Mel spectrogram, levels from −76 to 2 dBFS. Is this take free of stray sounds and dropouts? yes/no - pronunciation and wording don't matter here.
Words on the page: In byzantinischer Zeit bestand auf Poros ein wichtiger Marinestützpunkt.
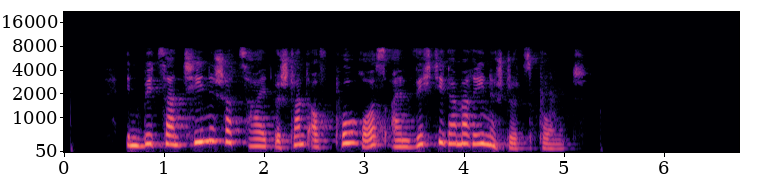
yes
